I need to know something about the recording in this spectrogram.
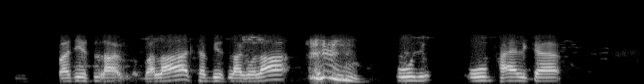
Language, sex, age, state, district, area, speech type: Maithili, male, 60+, Bihar, Araria, urban, conversation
